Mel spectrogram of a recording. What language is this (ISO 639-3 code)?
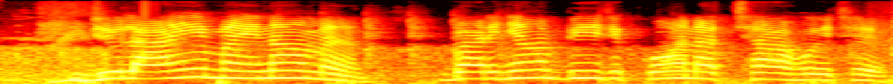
mai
